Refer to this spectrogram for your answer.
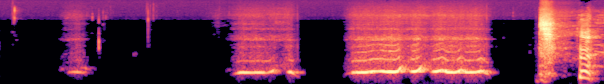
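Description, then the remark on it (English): Someone blows through cupped hands to imitate owl and pigeon calls: a short faint hoot, then two longer, wavering, breathy hoots, ending in a rough rush of air. “I was doing bird calls. Look at that. Like, that's sick. Like some owl shit. Some pigeon shit.”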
